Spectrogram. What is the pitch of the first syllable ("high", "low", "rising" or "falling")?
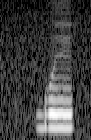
high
